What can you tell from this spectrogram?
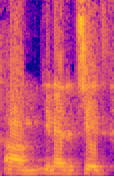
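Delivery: ordinary delivery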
